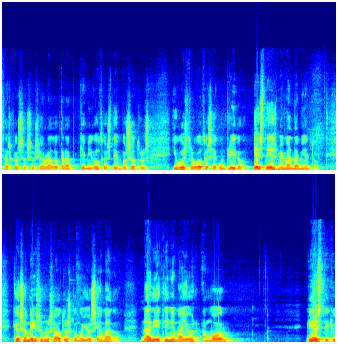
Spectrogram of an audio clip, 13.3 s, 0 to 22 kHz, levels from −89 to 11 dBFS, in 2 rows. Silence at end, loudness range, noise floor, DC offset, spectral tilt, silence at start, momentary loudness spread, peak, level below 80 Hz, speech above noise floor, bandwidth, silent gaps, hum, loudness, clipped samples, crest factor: 0 s; 3 LU; -55 dBFS; under 0.1%; -7 dB/octave; 0 s; 11 LU; 0 dBFS; -56 dBFS; 43 dB; 12.5 kHz; none; none; -13 LUFS; 0.1%; 14 dB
